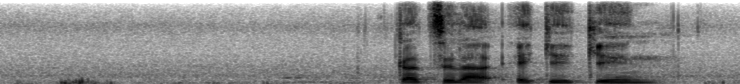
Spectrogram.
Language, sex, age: Southern Sotho, male, 23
